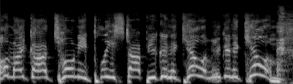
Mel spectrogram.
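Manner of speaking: very high, pleading put-on scream. Retelling a parent screaming from an upstairs window: imitating mother screaming. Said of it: "I hear my mother screaming from the top window".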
